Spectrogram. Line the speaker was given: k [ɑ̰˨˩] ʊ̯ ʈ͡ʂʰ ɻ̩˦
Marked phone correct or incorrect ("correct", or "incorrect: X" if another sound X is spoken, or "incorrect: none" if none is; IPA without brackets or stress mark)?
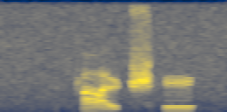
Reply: correct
